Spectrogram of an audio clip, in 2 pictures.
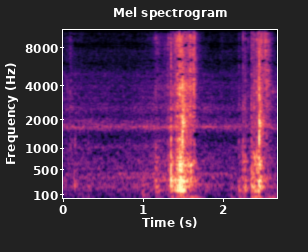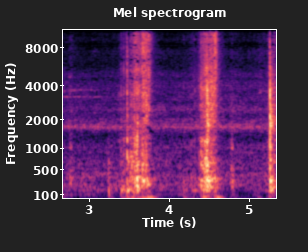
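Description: Kitchen knife chopping peeled ginger on a plastic cutting board: sharp chops about one a second.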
